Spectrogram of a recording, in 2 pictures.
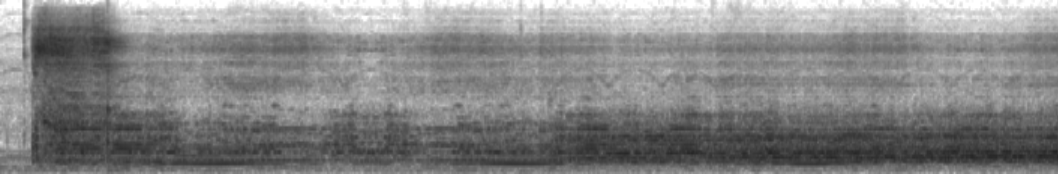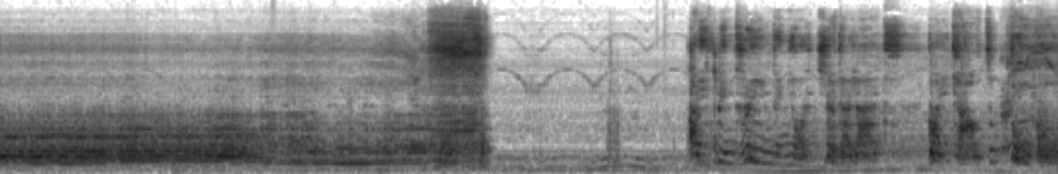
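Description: Proffieboard lightsaber sound font played through the saber's small bass speaker: an ignition burst, then a steady layered hum for about twenty seconds, ending in a retraction burst as the blade shuts off.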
